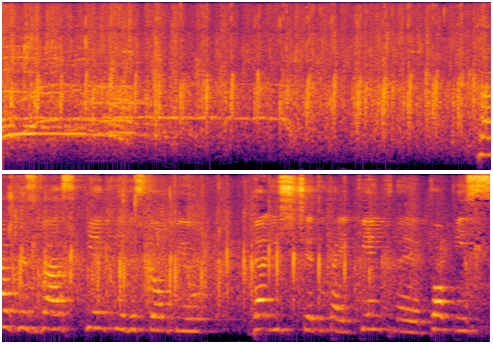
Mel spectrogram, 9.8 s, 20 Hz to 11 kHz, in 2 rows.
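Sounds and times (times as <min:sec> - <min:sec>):
audience applauding for the singers: 0:00.0 - 0:09.7
speech: 0:04.8 - 0:09.7.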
